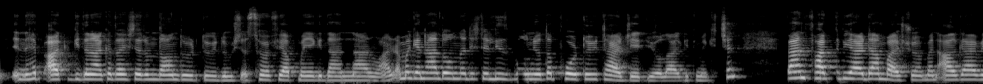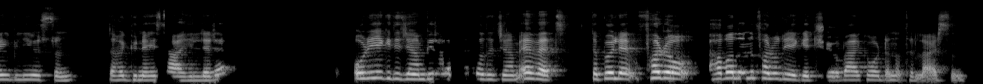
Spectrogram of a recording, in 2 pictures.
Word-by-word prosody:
hani 230 +1 0
hep 270 +1 -2
ar 230 0 +7
giden 235 +1 +1
arkadaşlarımdan 230 -1 +2
duyduydum 205 -3 -2
işte 190 - -6
sörf 210 -1 -2
yapmaya 200 -1 0
gidenler 190 -1 -3
var 185 +3 -4
ama 285 - -1
genelde 270 -1 +2
onlar 265 -1 -1
işte 255 0 -4
Lizbon 245 -1 -3
ya 240 0 +2
da 265 -1 -1
Porto'yu 240 -2 +2
tercih 195 -5 0
ediyorlar 175 0 -2
gitmek 180 0 -8
için. 355 - -7 0.4
Ben 295 +1 +5
farklı 275 -2 +2
bir - - -2
yerden 260 -1 +3
başlıyorum. 205 -1 -1
Ben 210 - -3
Algarve'yi 220 +1 0
biliyorsun 215 -3 -5 0.3
daha 200 0 -3
güney 200 0 -3
sahilleri. 185 +1 -3 1.3
Oraya 280 +2 +3
gideceğim, 245 -4 0
1 250 +1 -4
hafta 260 +1 -11
kalacağım. 225 -2 -3
Evet 220 -5 +3 0.2
işte 245 0 -3
böyle 270 -2 +5
Faro, 275 -1 +5
havaalanı 285 +4 +2
Faro 270 -2 0
diye 230 -3 +1
geçiyor. 195 -2 -4
Belki 205 0 -2
oradan 205 0 -4
hatırlarsın. - - -8
230 Hz, 155 wpm, -24 LUFS, 200-260 Hz, 1.3 s, ar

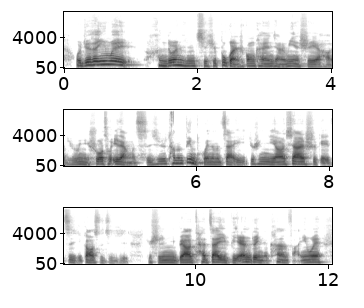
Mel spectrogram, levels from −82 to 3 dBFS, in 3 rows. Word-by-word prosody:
我 150 - -1
觉 170 +5 +4
得 200 +2 +7
因 210 +1 +5
为， 185 -3 +3
很 150 -4 -6
多 160 +5 +5
人， 165 -5 0
嗯， 140 0 -2
其 140 -1 -8
实 140 - -8
不 165 +4 -2
管 - - +3
是 - - -14
公 135 0 -2
开 130 -2 -4
演 120 +1 -2
讲 125 -3 -4
还 105 - -3
是 105 - -4
面 125 -2 -4
试 115 -1 -8
也 105 -1 0
好， - - -9
就 115 +2 -13
是 120 - -5
你 115 -3 -5
说 130 +5 +1
错 135 +1 -2
一 135 - +1
两 110 -6 +3
个 - - -11
词， 110 +1 -10
其 115 - -13
实 140 +1 -4
他 170 +4 -6
们 165 0 -1
并 195 0 +1
不 - - -14
会 115 - -1
那 115 - -3
么 110 - -5
在 - - -1
意。 110 - -7
就 130 - -9
是 135 +1 -10
你 125 -2 -4
要 115 +1 +3
下 125 +1 +4
意 - - +5
识 125 0 -9
给 - - -6
自 120 - -9
己 95 -3 -13
告 110 +3 +2
诉 110 -1 -14
自 100 0 -20
己， 90 - -19 0.3
就 115 - -16
是 115 -1 -7
你 115 0 -2
不 - - -10
要 120 0 +8
太 125 +2 -2
在 125 - +5
意 120 -1 +1
别 110 -2 0
人 135 - +4
对 130 -2 +2
你 105 - -4
的 100 - -8
看 115 - -4
法， - - -16
因 115 +2 -4
为， 125 0 +3
125 Hz, 375 characters per minute, -23 LUFS, 115-140 Hz, 0.3 s, 要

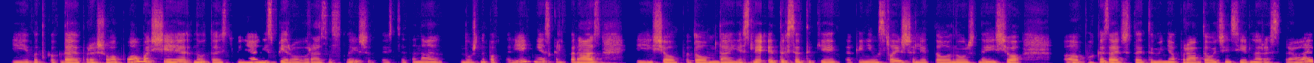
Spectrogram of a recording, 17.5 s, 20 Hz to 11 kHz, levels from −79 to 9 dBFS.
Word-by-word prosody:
И 205 -1 -2
вот 205 0 -4
когда 195 +1 +1
я 195 - +1
прошу 205 0 0
о 185 - +2
помощи, 235 0 +3
ну, 215 -2 +3
то 195 -1 -3
есть 195 0 -4
меня 205 +3 +1
не 230 -1 +5
с 225 - +1
1 185 -4 -1
раза 180 0 -3
слышат, 240 +7 -4
то 200 - -16
есть 195 0 -13
это 185 +1 -10
на 190 0 -1 0.2
нужно 200 -1 -3
повторить 220 +12 -4
несколько 250 -4 -3
раз, 215 0 +5 0.5
и 210 - -5
ещё 195 0 +2
потом, 195 -1 +2
да, 185 +1 +2
если 195 +1 +1
это 210 +2 +3
всё-таки 215 -3 0
так 195 0 -14
и 195 - -3
не 195 +1 0
услышали, 210 -1 +1
то 195 0 +1
нужно 200 0 0
ещё, 190 +1 +3 0.6
а, 210 -1 0
показать, 205 -1 +1
что 200 - -2
это 195 0 -2
меня 185 -1 +1
правда 190 0 +1
очень 185 +1 0
сильно 190 -2 0
расстраивает. 180 - -1
200 Hz, 160 wpm, -24 LUFS, 190-215 Hz, 0.6 s, не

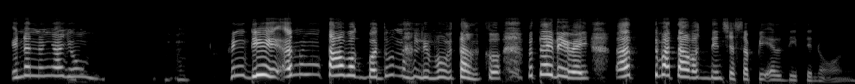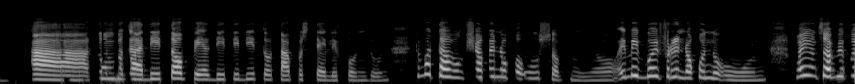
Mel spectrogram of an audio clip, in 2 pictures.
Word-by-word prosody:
Inano 400 +4 -1
niya 400 0 -1
'yong 370 - -10 0.9
mhm. 215 -1 -23 0.4
Hindi, 420 +1 +6 0.2
anong 465 +4 +2
tawag 420 -2 +6
ba 340 - +2
do'n? 405 -2 -10
Nalimutan 320 -3 -1
ko, 285 -1 -2 0.2
but 405 - -6 0.2
anyway, 300 -10 +4 0.2
at 365 +4 +6 0.2
tumatawag 400 -8 +4
din 290 -2 -7
siya 265 - -4
sa 245 -1 -6
PLDT 205 -6 -15
noon. 165 0 -28 0.4
Ah 210 -4 +2
kumbaga 255 -4 -3
dito, 255 +4 -5 0.2
PLDT 235 0 -9
dito 240 -1 -12
tapos 215 0 -8
telephone 195 -1 -14
do'n. 185 -1 -22 0.3
Tumatawag 390 -7 -2
siya, 340 - -5
kinakausap 280 - -10
niya. 190 +1 -20
Eh - - -6
may 410 - +2
boyfriend 370 -3 -4
ako 290 +3 -5
noon. 205 -8 -11 0.3
Ngayon 410 +2 -1
sabi 370 0 +2
ko 405 - -6
285 Hz, 140 wpm, -22 LUFS, -, 0.9 s, Hindi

